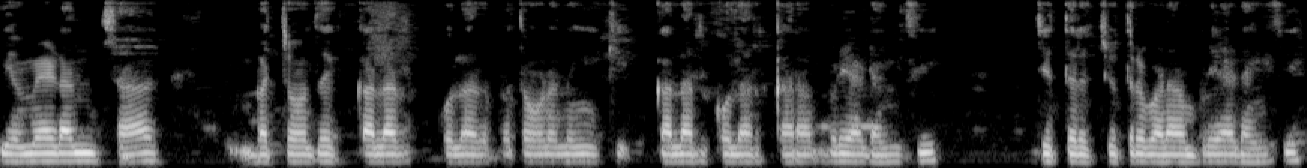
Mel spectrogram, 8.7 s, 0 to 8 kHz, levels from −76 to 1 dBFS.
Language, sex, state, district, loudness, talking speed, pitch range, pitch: Garhwali, male, Uttarakhand, Uttarkashi, -18 LUFS, 145 wpm, 125-135 Hz, 130 Hz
